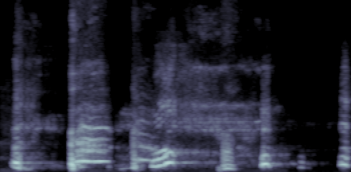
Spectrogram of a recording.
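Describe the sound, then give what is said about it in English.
A person fakes a string of exaggerated, throaty coughs to sound sick, demonstrating how to call in sick: about five or six uneven bursts, some drawn out and voiced, fairly loud, with no speech. “like you have to sound sick. And I demonstrated for her how you do that. You cough.”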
